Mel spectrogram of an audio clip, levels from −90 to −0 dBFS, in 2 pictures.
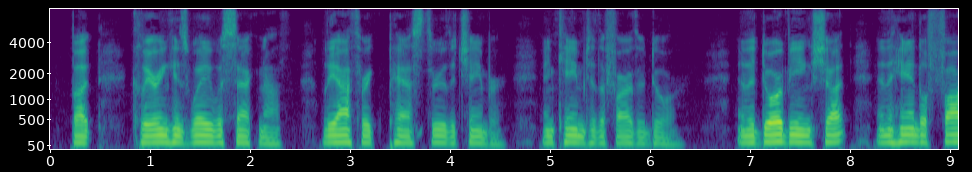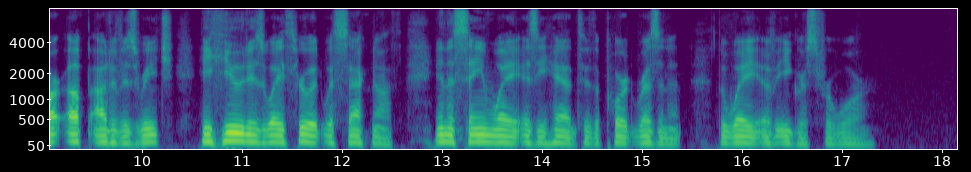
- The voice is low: Yes, very low, 95 Hz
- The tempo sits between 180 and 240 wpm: Yes, average, 185 wpm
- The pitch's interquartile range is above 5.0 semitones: No, average, 2.7 semitones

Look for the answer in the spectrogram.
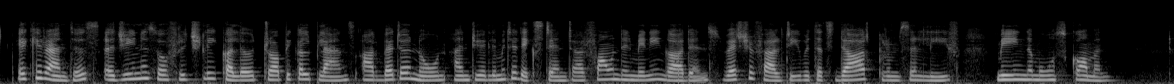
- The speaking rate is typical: Yes, average, 160 wpm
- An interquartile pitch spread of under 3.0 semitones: Yes, narrow, 2.6 semitones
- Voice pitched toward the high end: Yes, high, 210 Hz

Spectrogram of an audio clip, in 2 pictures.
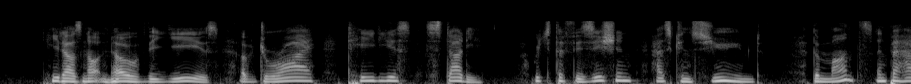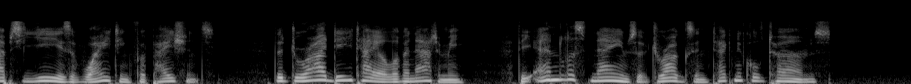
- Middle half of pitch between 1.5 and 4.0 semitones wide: No, average, 5.0 semitones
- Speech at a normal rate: No, slow, 125 wpm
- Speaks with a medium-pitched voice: Yes, medium, 145 Hz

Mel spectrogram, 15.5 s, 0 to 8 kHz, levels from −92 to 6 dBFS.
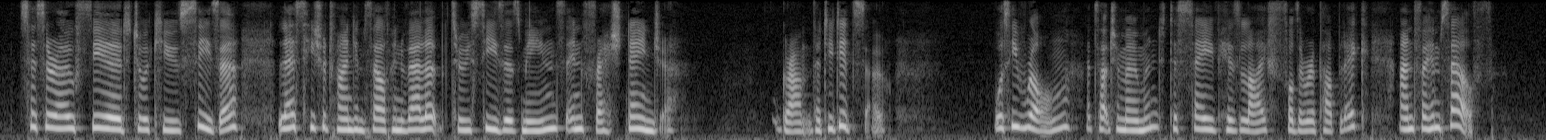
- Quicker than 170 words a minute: No, average, 150 wpm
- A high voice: Yes, high, 235 Hz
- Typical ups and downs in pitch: Yes, average, 3.1 semitones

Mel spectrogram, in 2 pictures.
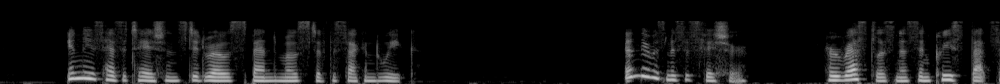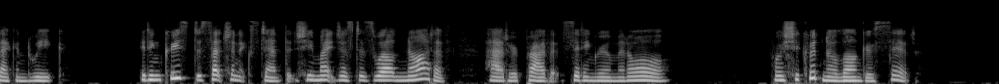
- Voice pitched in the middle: Yes, medium, 180 Hz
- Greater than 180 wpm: No, average, 145 wpm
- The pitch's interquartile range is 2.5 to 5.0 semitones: Yes, average, 3.5 semitones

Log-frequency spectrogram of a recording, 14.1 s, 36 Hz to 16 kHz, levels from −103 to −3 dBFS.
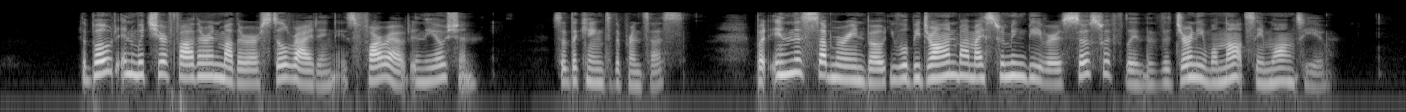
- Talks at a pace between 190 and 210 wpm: Yes, average, 200 wpm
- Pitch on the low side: No, high, 220 Hz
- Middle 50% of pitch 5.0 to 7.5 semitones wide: Yes, wide, 5.4 semitones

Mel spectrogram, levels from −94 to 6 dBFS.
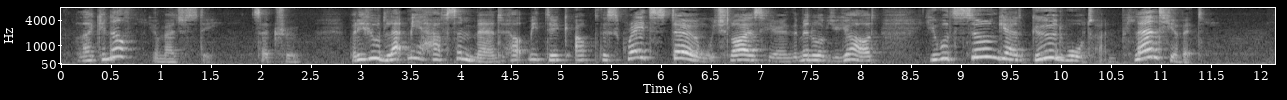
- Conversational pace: No, fast, 210 wpm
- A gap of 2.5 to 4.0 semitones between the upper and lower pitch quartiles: No, average, 5.1 semitones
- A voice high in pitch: Yes, very high, 270 Hz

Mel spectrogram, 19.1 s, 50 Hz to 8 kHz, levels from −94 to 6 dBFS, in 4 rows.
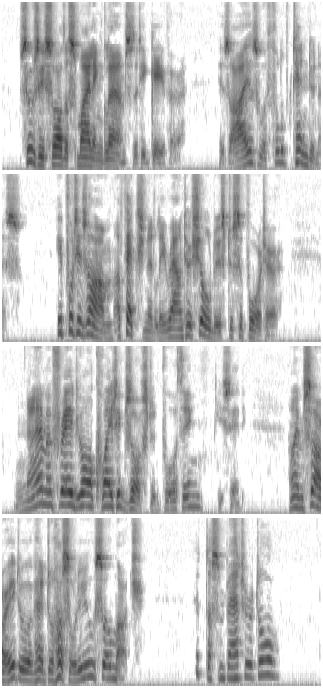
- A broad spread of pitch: Yes, wide, 6.1 semitones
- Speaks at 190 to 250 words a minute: No, average, 155 wpm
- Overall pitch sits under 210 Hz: Yes, high, 190 Hz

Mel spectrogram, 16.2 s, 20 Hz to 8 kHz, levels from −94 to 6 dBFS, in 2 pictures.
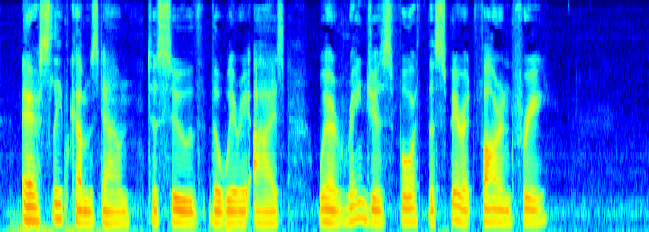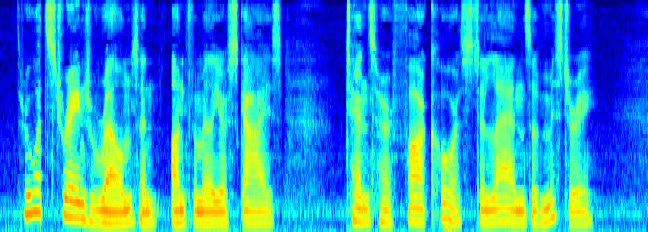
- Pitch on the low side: Yes, low, 110 Hz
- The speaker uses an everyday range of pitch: No, narrow, 2.3 semitones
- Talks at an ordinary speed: No, slow, 120 wpm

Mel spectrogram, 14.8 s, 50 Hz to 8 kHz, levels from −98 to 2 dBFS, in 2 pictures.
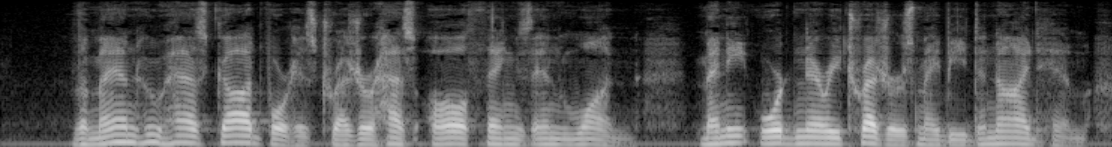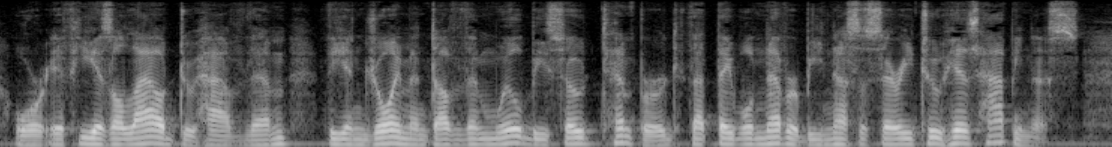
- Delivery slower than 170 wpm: No, average, 180 wpm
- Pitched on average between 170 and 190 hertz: No, low, 115 Hz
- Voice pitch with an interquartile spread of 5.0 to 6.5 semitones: No, average, 3.2 semitones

